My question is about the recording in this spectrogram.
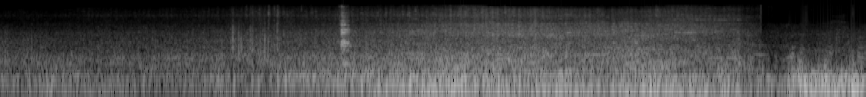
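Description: Nissan Patrol SUV driving over sandy ground close to the camera. The engine and tyre noise grows louder over the first couple of seconds and then stops abruptly just before the end.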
